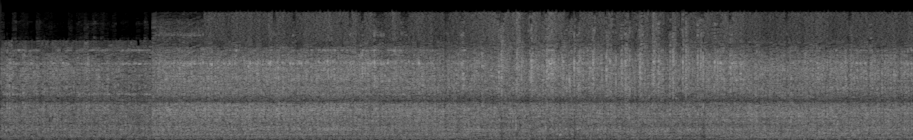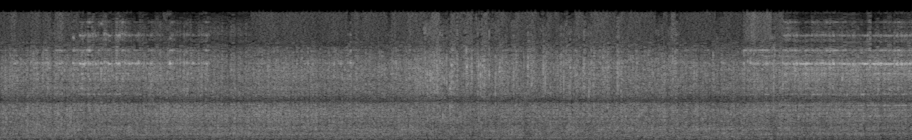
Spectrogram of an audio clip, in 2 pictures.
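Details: Small single-cylinder petrol log splitter engine on a cold day, Seafoam added, splitting wood: even, steady buzz with no misses or knocks. The owner once suspected an engine problem, but it runs smoothly.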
